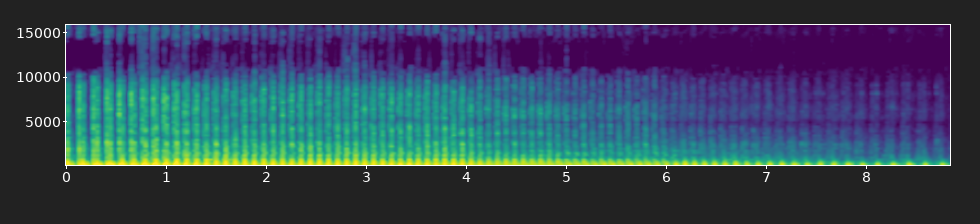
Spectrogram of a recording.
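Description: Small fishing boat's engine running with a rapid, even chugging that slows and gets quieter over the second half.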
